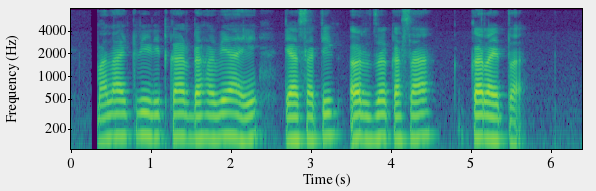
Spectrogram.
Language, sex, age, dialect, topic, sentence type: Marathi, male, <18, Standard Marathi, banking, question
